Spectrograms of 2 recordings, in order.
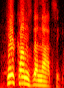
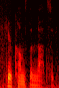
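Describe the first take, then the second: First: Said in the usual way. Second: Very low, hushed murmur; barely audible low aside; sly aside. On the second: Retold or imitated. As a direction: lean over and mutter it confidentially. Wife mimics friend's sly aside.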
